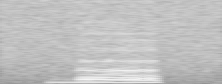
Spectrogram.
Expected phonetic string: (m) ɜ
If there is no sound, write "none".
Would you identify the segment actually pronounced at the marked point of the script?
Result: n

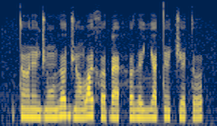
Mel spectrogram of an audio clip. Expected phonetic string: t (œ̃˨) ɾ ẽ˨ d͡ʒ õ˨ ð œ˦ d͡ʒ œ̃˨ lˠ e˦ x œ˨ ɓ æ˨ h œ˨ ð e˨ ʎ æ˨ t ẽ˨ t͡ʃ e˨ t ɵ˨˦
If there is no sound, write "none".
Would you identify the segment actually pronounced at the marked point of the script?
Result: œ̃˨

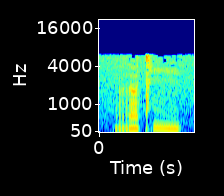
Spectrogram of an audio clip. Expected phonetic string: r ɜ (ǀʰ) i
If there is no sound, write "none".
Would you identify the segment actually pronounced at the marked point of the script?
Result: tʰ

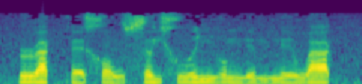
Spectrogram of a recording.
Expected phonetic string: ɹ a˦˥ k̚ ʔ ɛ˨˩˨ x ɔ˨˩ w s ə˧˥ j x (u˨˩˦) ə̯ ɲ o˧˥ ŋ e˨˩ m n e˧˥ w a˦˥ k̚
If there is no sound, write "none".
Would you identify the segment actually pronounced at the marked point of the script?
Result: u˧˥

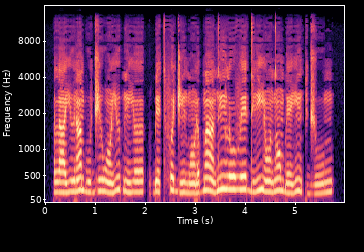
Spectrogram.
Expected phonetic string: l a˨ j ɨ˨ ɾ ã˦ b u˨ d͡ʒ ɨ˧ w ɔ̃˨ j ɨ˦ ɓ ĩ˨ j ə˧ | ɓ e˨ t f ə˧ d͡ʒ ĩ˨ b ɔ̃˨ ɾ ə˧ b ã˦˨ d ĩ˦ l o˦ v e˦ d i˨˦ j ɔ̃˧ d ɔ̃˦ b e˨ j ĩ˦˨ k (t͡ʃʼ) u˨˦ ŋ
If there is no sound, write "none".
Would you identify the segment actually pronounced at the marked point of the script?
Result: d͡ʒ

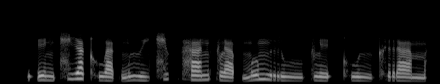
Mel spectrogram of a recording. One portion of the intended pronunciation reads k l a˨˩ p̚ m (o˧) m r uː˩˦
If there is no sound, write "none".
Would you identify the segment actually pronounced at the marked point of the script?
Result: o˥˩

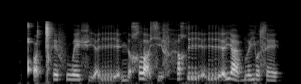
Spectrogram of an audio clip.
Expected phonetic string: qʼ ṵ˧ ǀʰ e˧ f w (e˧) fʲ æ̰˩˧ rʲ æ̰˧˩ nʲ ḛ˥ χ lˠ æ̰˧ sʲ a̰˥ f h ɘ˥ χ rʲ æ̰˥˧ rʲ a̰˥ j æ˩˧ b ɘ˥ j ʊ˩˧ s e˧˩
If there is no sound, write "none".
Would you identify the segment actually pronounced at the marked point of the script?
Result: e˧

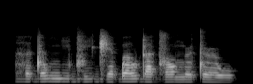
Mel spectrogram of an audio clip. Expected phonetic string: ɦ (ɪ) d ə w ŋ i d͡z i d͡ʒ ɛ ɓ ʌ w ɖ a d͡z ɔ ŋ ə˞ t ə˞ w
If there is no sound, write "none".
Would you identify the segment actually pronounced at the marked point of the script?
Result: ə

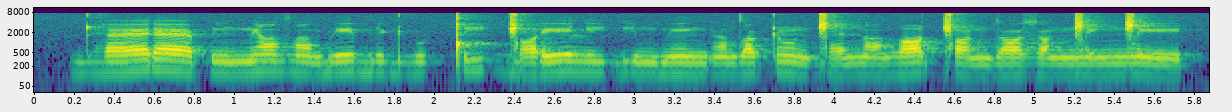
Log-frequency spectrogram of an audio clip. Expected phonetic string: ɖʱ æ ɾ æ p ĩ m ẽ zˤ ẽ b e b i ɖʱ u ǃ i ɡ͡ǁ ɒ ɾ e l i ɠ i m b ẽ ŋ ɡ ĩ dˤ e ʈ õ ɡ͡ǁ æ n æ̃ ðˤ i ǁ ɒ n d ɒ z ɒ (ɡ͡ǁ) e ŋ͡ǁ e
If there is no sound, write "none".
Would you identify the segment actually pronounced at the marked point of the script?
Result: ŋ͡ǁ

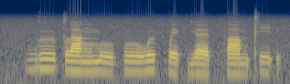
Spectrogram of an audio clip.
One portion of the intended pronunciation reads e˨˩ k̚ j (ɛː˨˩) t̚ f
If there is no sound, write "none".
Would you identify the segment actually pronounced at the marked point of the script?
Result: ɛː˨˩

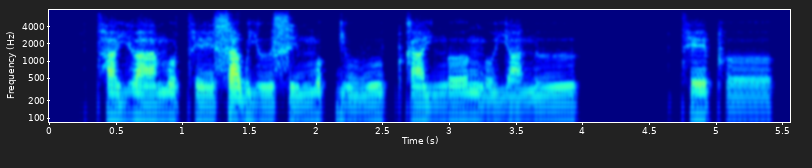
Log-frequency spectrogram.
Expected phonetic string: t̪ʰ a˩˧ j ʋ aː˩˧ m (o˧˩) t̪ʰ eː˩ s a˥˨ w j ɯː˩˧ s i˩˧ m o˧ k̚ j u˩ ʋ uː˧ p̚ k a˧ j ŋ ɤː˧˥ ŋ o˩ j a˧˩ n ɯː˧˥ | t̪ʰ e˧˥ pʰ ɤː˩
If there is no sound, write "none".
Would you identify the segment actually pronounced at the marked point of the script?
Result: o˧˩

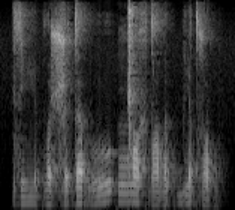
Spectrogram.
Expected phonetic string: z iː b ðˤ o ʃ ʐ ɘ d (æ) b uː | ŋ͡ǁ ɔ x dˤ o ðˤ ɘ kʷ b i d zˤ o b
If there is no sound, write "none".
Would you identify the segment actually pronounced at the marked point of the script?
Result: ɐ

